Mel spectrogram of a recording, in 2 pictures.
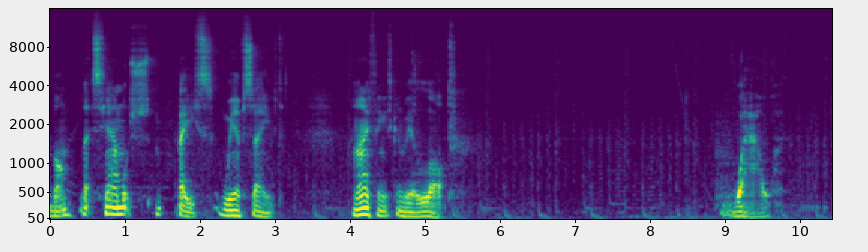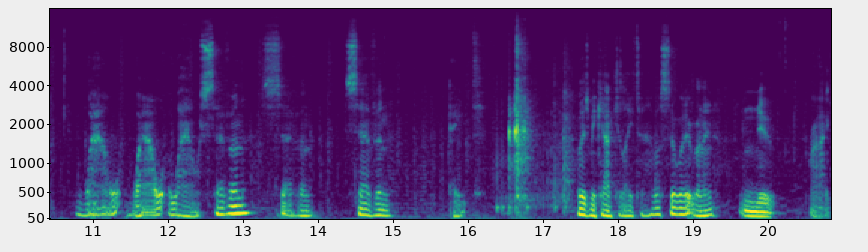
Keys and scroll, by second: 20.5-20.8 typing.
